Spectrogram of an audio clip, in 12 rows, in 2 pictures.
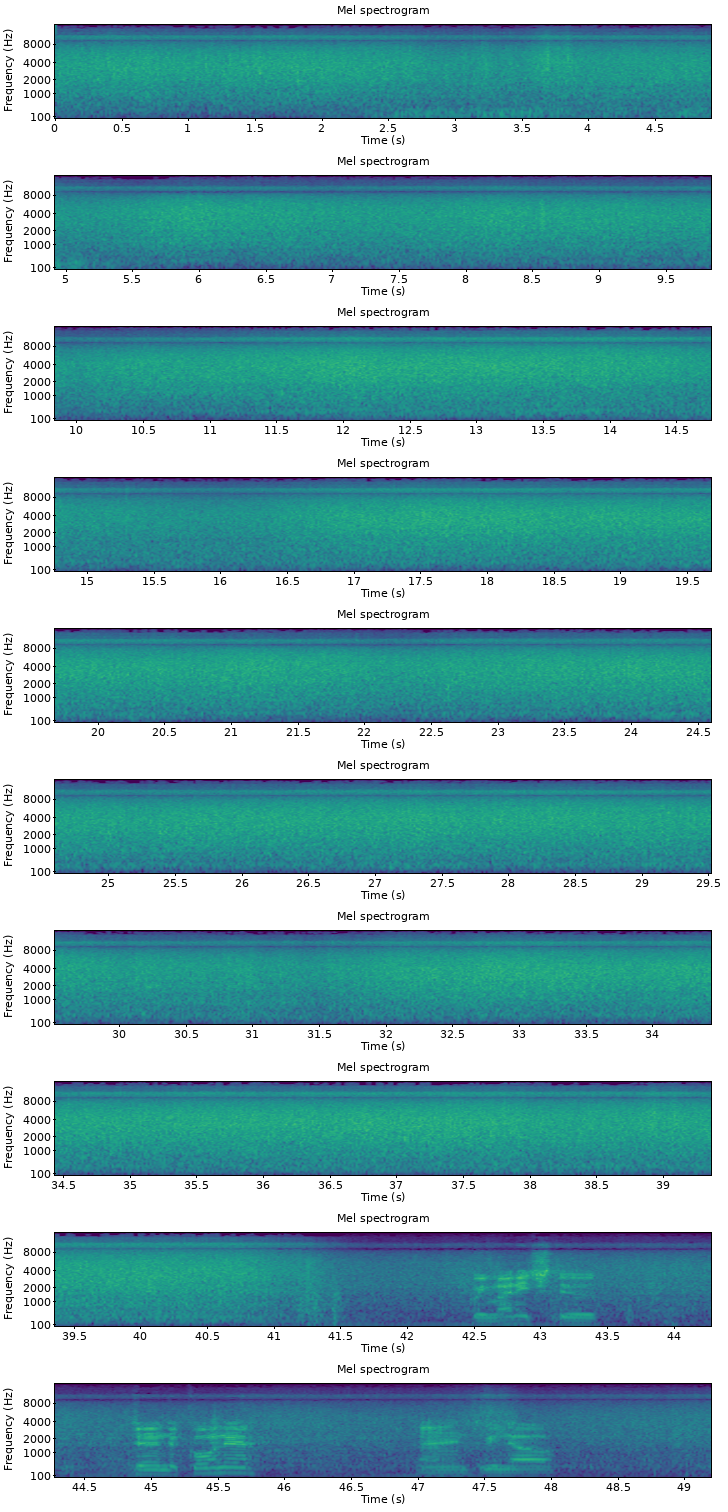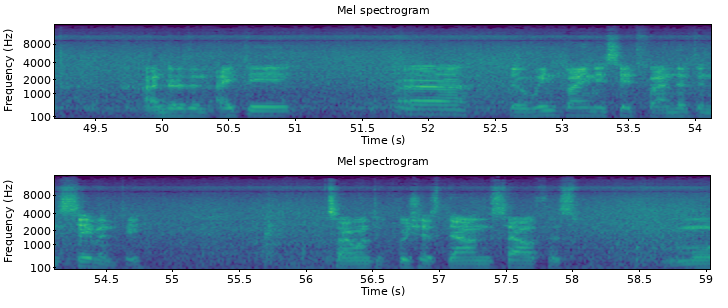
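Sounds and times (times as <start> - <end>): wind on microphone: 0.0 - 57.2
water rushing along hull: 0.0 - 59.0.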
